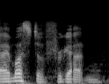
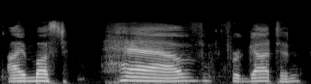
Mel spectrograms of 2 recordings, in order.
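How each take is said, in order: First: The word have is reduced to sound like of. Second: The word have is said fully and clearly. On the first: "when we say it really quickly, it often sounds like of" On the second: "instead of saying"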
